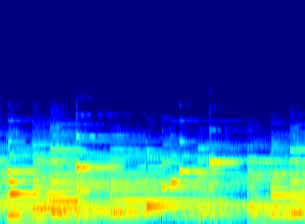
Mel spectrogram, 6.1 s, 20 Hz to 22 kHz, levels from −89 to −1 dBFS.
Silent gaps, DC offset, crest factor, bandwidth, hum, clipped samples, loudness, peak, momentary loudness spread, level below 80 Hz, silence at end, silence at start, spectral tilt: none; under 0.1%; 16 dB; 3.7 kHz; none; under 0.1%; -30 LUFS; -12 dBFS; 8 LU; -56 dBFS; 0 s; 0 s; -11.5 dB/octave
